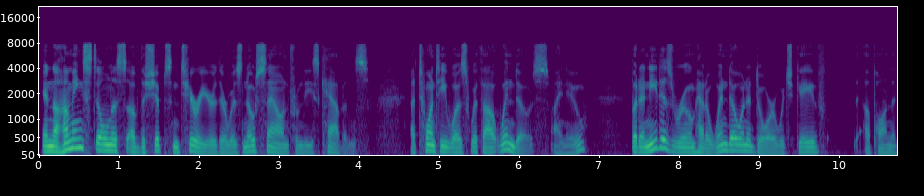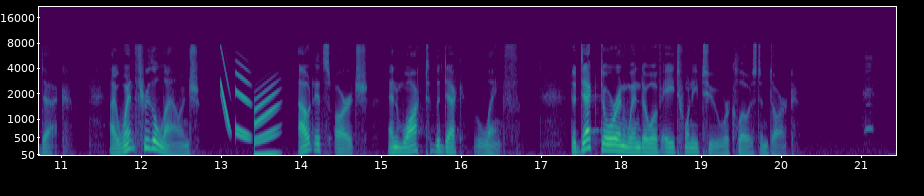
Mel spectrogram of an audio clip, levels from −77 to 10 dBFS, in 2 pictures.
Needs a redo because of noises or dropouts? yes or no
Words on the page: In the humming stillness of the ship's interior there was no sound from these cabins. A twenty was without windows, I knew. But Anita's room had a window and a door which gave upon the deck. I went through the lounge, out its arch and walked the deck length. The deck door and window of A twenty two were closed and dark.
yes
